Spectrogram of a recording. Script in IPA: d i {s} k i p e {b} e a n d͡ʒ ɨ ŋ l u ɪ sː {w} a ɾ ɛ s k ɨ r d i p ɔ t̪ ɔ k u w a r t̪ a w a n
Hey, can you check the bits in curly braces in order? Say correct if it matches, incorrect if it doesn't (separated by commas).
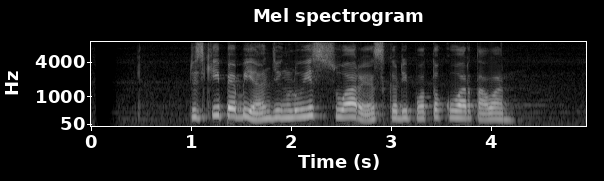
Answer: correct, correct, incorrect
